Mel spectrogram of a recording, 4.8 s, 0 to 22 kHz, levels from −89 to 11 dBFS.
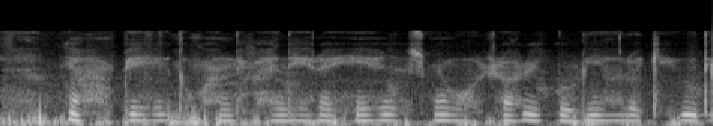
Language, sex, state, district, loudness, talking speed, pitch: Hindi, female, Bihar, Madhepura, -22 LUFS, 190 wpm, 180 Hz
